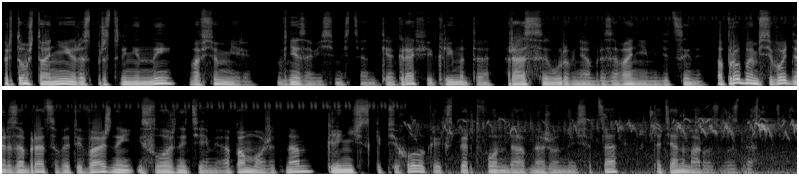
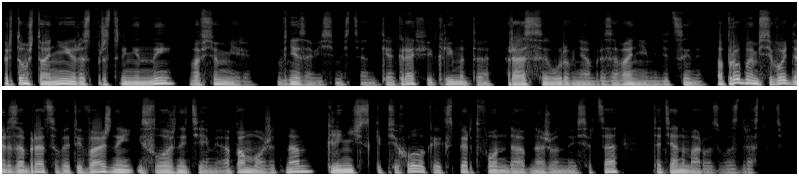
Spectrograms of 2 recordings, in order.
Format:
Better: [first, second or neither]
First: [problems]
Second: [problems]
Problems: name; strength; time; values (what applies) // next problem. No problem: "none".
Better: second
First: animal sounds; noticeable; throughout; 15 dB below the speech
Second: none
